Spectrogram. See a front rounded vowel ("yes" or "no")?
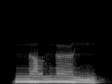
yes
